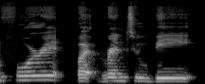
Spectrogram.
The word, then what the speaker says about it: GRIN2B: was called um grin to be that highly pronounced it's called yes it's grin to be related developmental disorder okay that's a lot yeah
